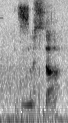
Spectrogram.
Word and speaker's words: Worcester: Wusta.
